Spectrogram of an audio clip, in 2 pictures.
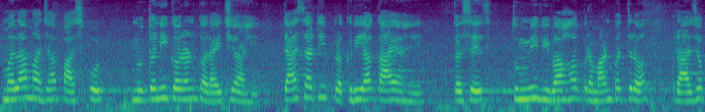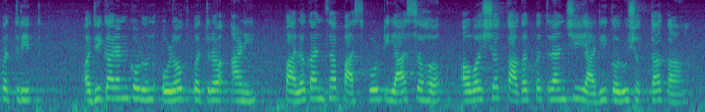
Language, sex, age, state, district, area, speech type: Marathi, female, 30-45, Maharashtra, Mumbai Suburban, urban, read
